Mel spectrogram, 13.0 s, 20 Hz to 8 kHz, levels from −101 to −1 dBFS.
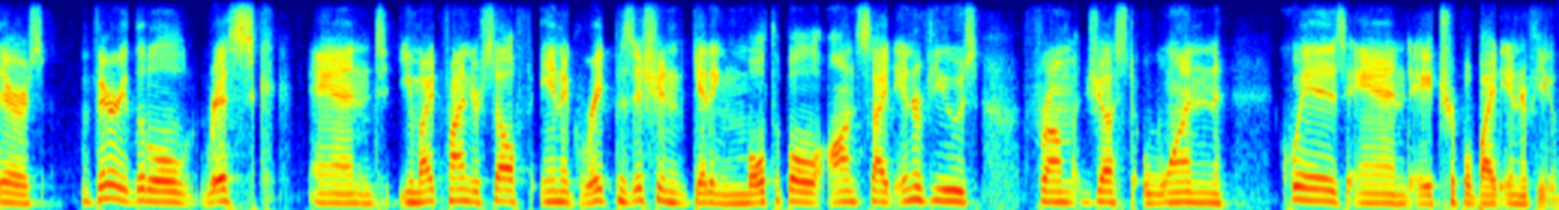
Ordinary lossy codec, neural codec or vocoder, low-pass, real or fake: Opus, 16 kbps; vocoder, 44.1 kHz, 128 mel bands, Pupu-Vocoder; 7.2 kHz; fake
